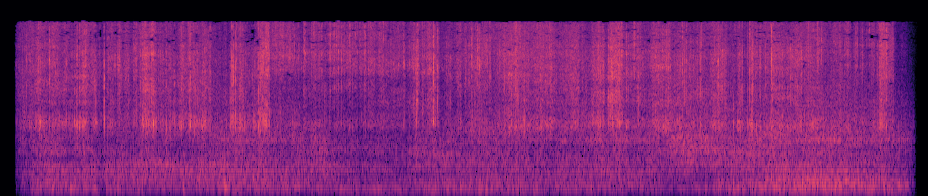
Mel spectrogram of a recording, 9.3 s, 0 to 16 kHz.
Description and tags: Simulation of a heavy object being dragged or pushed across the ice. Effect was created by dragging a small block of wood across a tolex covered surface, overlaid with sound of fingernail dragging across the bottom of an empty, but icy ice cube tray. Recorded with an SM57 dynamic mic
drag, dragging, heavy-object-drag, Ice, ice-drag, push, pushing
